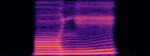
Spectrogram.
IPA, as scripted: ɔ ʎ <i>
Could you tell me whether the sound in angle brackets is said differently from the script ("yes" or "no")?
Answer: no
